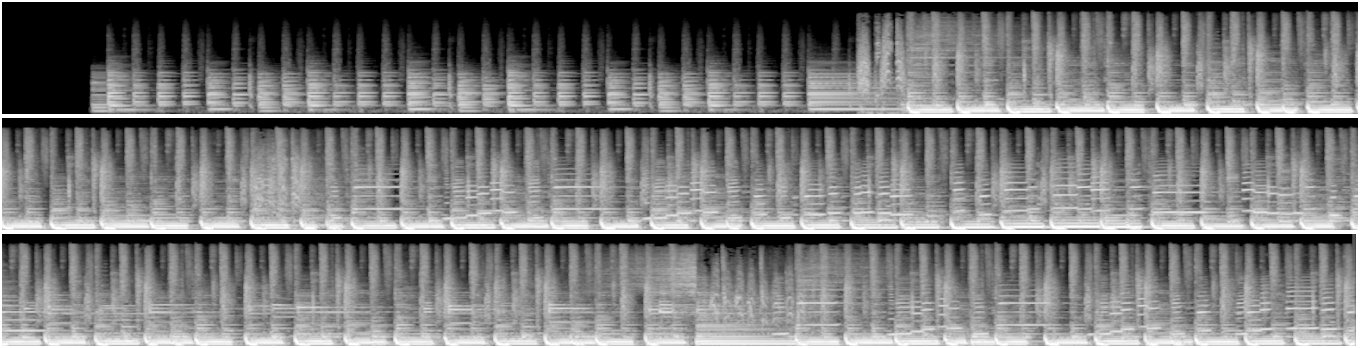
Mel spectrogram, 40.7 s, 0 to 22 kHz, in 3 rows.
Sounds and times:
Electric piano: 0:01.0 - 0:40.6.

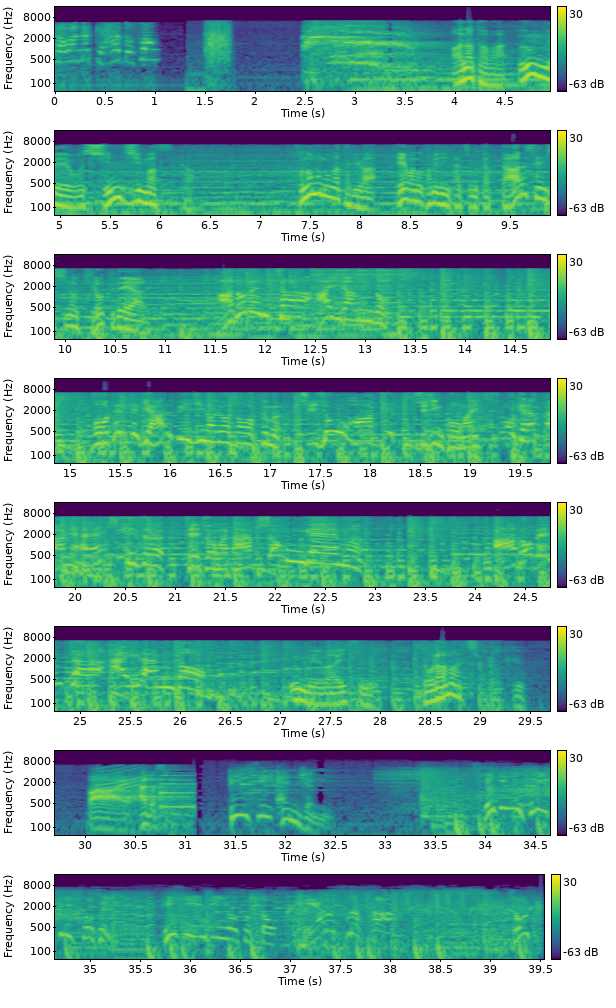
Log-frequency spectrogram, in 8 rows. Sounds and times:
Music: 0:03.8 - 0:29.5, 0:33.0 - 0:39.5
Speech: 0:04.0 - 0:06.4, 0:15.3 - 0:23.0, 0:24.2 - 0:26.3, 0:34.0 - 0:38.1.

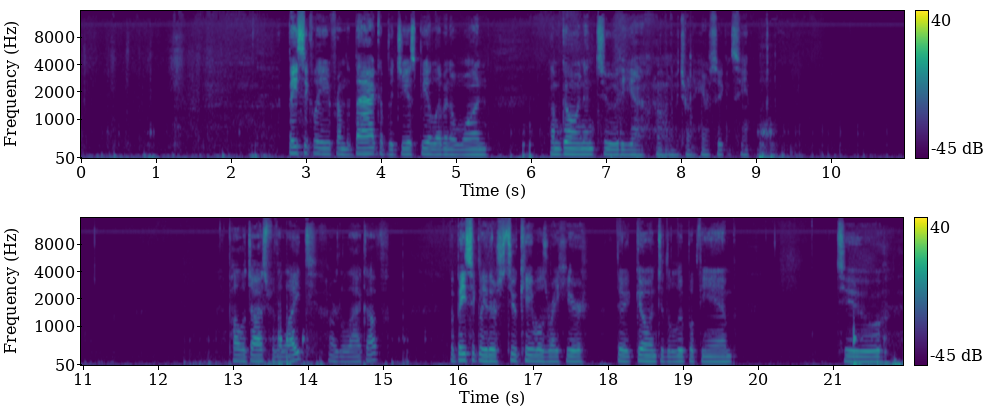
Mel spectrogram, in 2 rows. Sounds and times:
Speech: 0:02.8 - 0:05.5, 0:06.2 - 0:09.0, 0:12.9 - 0:15.1, 0:15.9 - 0:19.8, 0:21.0 - 0:21.9.

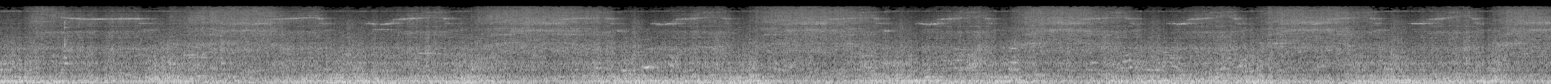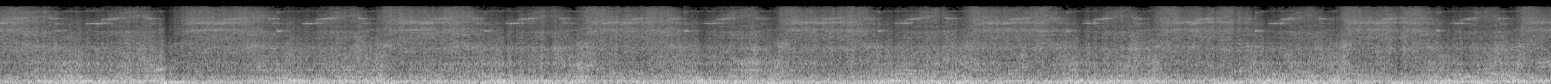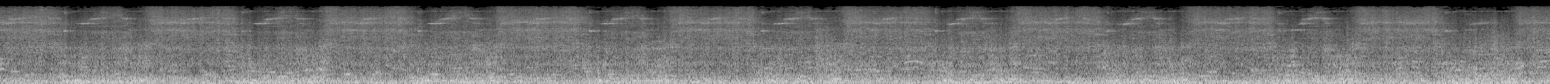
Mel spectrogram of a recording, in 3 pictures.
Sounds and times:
Heavy engine (low frequency): 0:00.0 - 0:46.5.

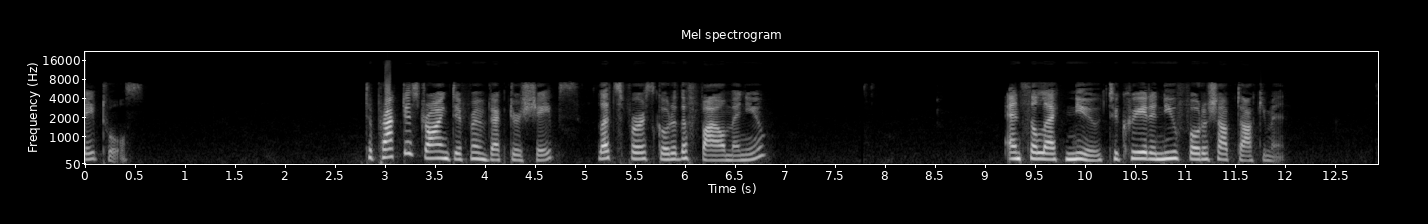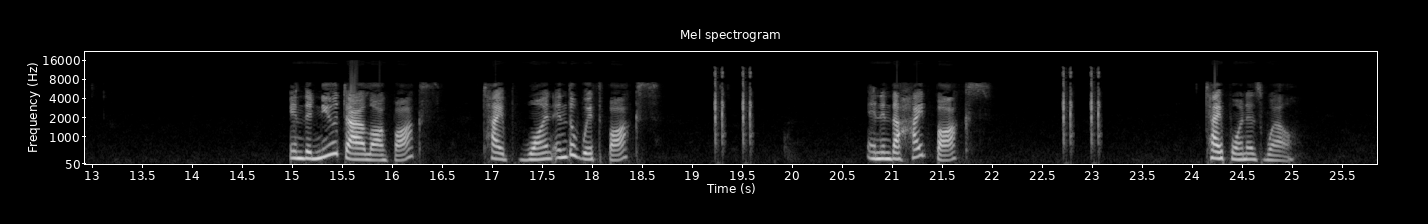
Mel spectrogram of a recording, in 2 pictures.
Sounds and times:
Speech: 0:00.0 - 0:00.6, 0:02.8 - 0:06.8, 0:09.2 - 0:12.0, 0:15.0 - 0:16.3, 0:16.9 - 0:18.6, 0:20.8 - 0:22.0, 0:24.2 - 0:25.0.

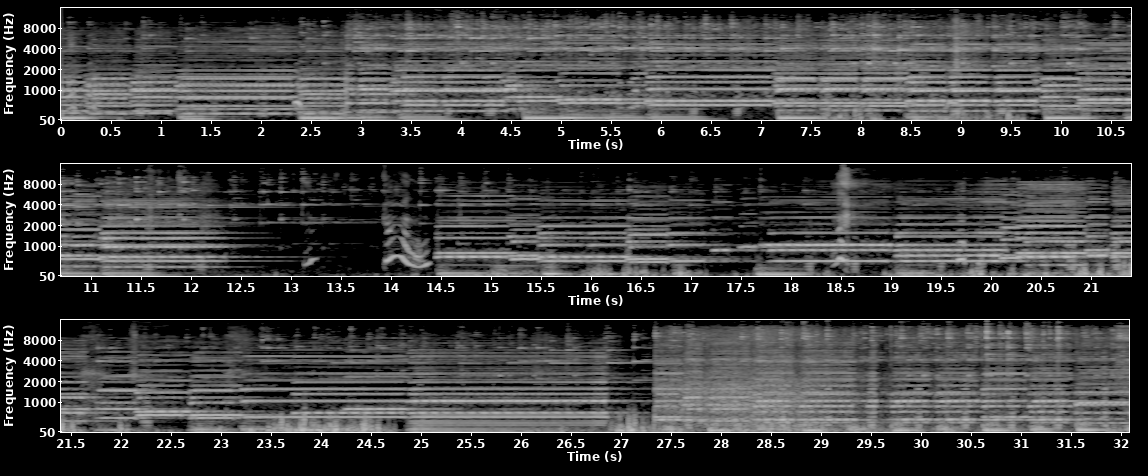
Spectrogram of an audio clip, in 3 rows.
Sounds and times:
Music: 0:00.0 - 0:13.0, 0:14.4 - 0:32.0.

